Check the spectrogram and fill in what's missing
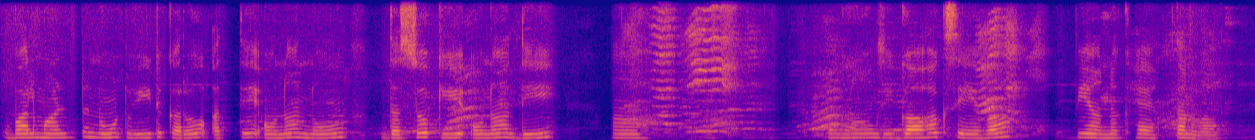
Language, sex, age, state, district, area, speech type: Punjabi, female, 30-45, Punjab, Ludhiana, rural, read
